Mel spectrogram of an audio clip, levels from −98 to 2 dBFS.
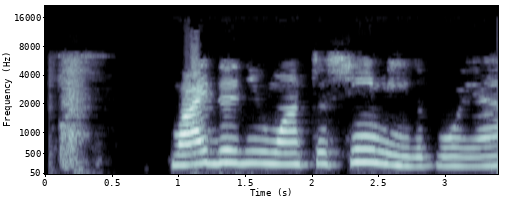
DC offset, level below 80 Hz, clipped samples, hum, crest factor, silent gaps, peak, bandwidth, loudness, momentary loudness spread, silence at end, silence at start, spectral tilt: under 0.1%; -62 dBFS; under 0.1%; none; 18 dB; 0.56-0.92 s; 0 dBFS; 11.5 kHz; -17 LUFS; 15 LU; 0 s; 0.1 s; -2.5 dB/octave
